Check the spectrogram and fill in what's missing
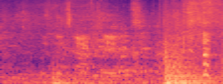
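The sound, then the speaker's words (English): A quiet, muffled stretch gives way to one heavy thud of a linen closet door being banged shut, with a short rumbling tail and a faint voice-like murmur underneath. “Yep, that's definitely a linen closet door.”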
